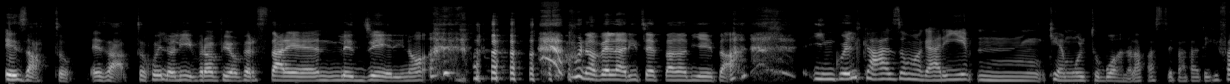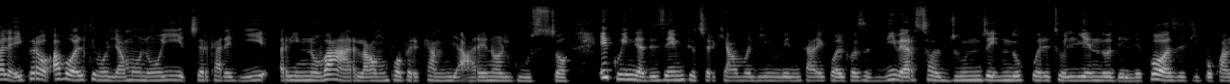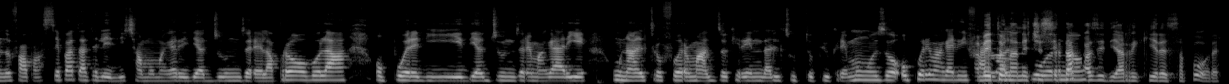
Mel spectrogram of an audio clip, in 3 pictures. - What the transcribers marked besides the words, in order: chuckle; laughing while speaking: "Una"; chuckle; tapping
- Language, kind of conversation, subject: Italian, podcast, Come fa la tua famiglia a mettere insieme tradizione e novità in cucina?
